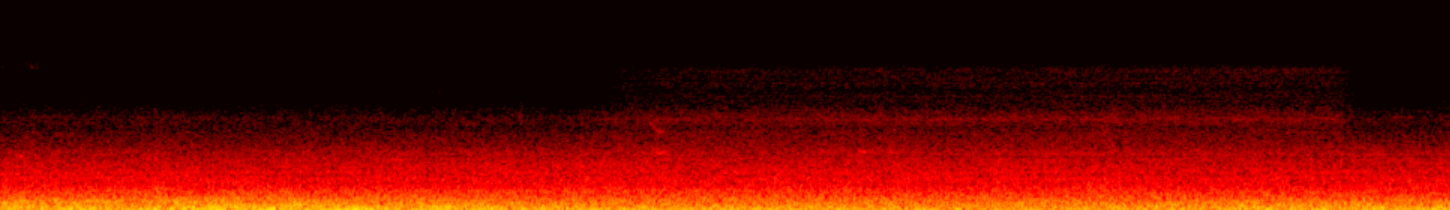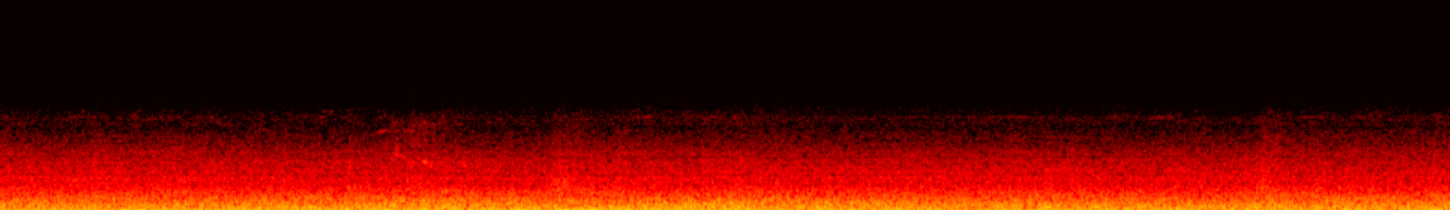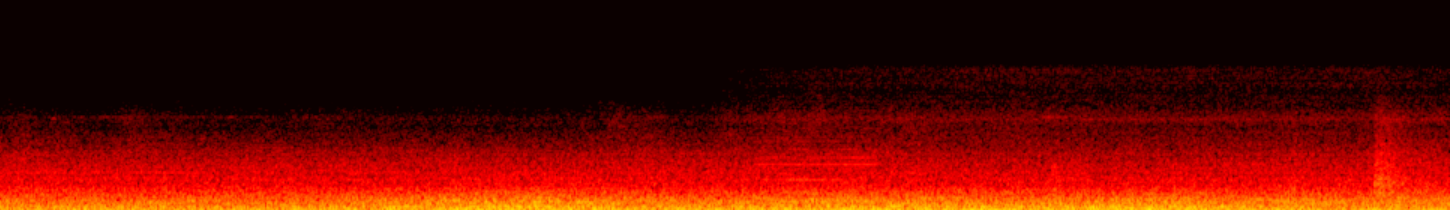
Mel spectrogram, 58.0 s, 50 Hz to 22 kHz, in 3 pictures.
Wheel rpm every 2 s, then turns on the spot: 0, 0, 0, 0, 0, 0, 0, 0, 0, 0, 0, 0, 0, 0, 0, 0, 0, 0, 0, 0, 0, 0, 0, 0, 0, 0, 0, 0, 0.
none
